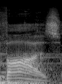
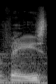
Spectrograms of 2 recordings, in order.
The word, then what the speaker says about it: vase: The Bassano Vase, or vase, depending on how you want to pronounce it.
